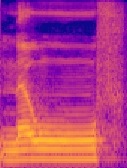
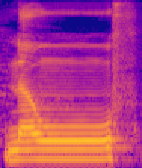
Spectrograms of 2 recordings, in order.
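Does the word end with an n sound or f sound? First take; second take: f sound; f sound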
